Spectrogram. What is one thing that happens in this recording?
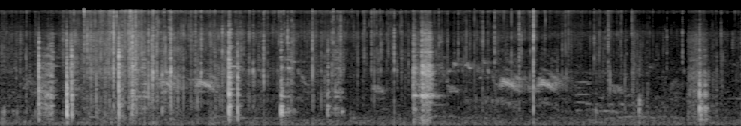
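Eggs sizzle in oil in a frying pan.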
